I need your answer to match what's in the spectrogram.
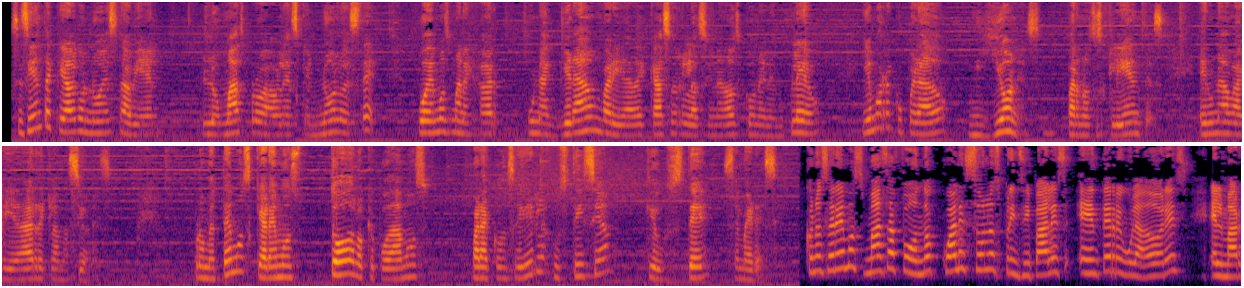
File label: SPA V.O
